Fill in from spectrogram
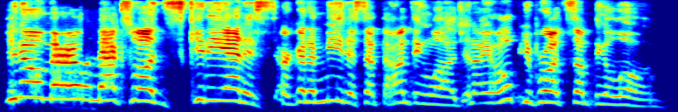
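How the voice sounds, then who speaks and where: A woman's voice: sits high, fast talker, pushed and bright. A woman playing the bossy, exasperated straight man of a 1940s-style radio comedy duo. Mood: bossy, brisk.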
